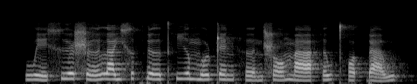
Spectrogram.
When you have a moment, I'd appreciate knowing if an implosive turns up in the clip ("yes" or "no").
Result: yes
